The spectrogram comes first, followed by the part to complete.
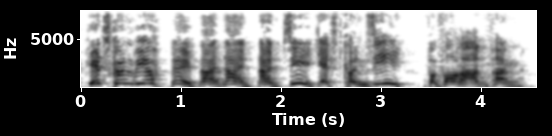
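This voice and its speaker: A woman's voice: high-pitched, very animated, moderate pace, pushed and bright, full character voice. A woman playing an imperious, sarcastic and exasperated boss of a heavenly agency in a comic radio play. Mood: furious.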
